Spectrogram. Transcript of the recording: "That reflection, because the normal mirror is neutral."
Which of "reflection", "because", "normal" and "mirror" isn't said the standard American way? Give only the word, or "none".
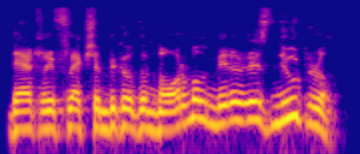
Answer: none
